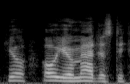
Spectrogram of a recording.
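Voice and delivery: gasping. Acted. Soldier reports to the king, breathless stammer. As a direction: stumble in out of breath. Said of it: "gasped the royal army, who was all out of breath".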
